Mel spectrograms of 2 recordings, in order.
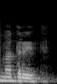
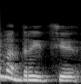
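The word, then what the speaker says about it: Madrid: пишеться в кінці слова наприклад Мадрид іспанці не кажуть Мадрид а самі мадридці в на наві свого міста останню д майже не вимовляють вони наче її видихають Мадрид друзі Зверніть увагу що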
